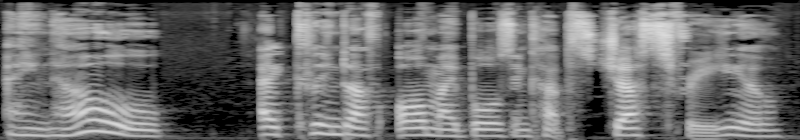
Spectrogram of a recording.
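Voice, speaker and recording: A woman's voice: mid-range voice, a little slow, warm tone, dry recording, clean studio sound, lightly acted. A young woman playing an affectionate, teasing college-age girlfriend in an audio roleplay, talking playfully to the listener.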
